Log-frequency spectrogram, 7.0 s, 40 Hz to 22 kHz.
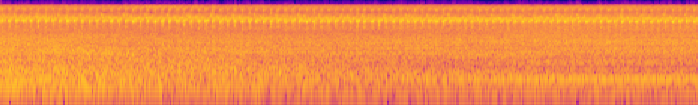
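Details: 2006 Toyota Tundra at idle: shrill, steady high-pitched serpentine belt squeal over the engine, before being fixed.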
